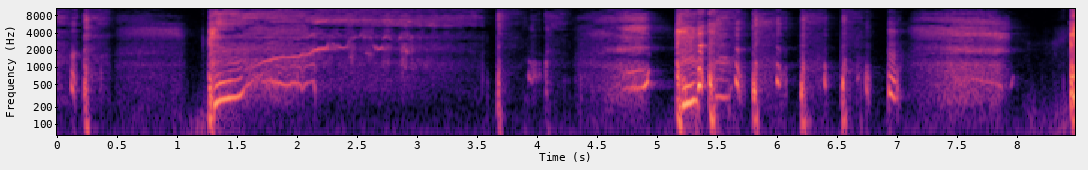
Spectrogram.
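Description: Repeated harsh coughs with throaty rasping and short whooping-like intakes between bouts, a continuous coughing spell in a quiet room.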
